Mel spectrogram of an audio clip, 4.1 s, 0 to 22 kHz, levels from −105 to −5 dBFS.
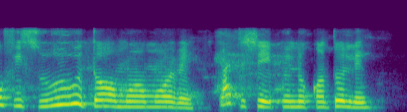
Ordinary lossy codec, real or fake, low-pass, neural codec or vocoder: Opus, 16 kbps; fake; 7.2 kHz; codec, 44.1 kHz, 7.8 kbps, Pupu-Codec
